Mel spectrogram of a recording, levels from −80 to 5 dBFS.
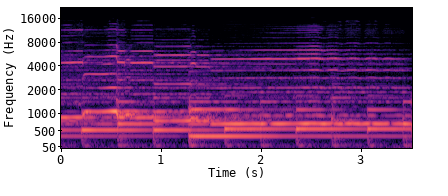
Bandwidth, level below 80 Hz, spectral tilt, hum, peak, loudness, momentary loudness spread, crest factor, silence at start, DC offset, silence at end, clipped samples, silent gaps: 15.5 kHz; -56 dBFS; -2.5 dB/octave; none; -8 dBFS; -22 LUFS; 5 LU; 14 dB; 0 s; under 0.1%; 0 s; under 0.1%; none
